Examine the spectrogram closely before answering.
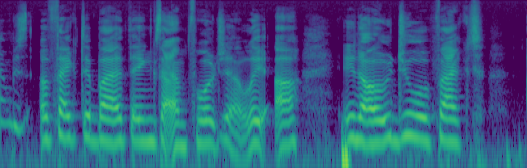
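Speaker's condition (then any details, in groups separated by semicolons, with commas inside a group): Cerebral palsy, mild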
